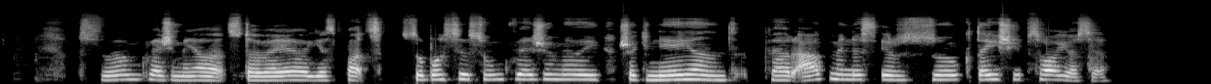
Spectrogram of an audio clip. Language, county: Lithuanian, Vilnius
